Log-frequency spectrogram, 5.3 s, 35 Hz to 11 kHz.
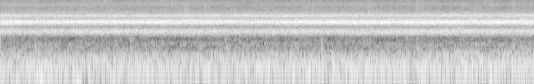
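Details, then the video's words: Frogs singing in rain as a huge crowd, their calls fused into constant high buzzing bands without pauses, over a bed of rushing rainfall. "Frogs in Rain 2 Hours of Frogs, Thousands of Frogs Singing"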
